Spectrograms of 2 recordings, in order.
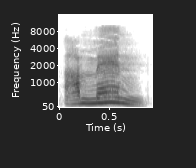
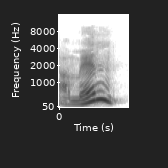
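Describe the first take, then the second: First: Firm Amen falling at the end; imitated emphatic group response; congregation's answer. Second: Loud Amen put as a question; preacher prompting with a questioning Amen; demanding question. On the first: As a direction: answer the preacher with a decisive Amen. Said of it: "die Gemeinde muss antworten". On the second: Retold or imitated. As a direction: throw Amen at the congregation, asking for confirmation. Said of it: "als Frage".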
